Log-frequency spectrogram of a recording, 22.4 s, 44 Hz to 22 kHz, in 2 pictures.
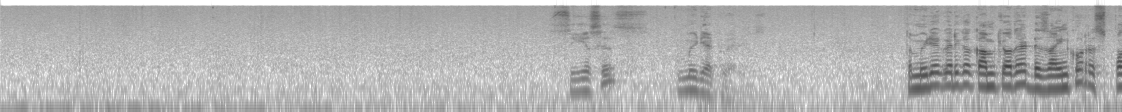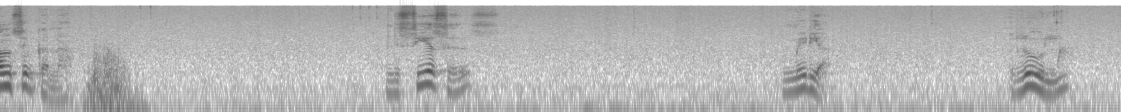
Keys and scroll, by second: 2.6 ctrl+d, 4.1 ctrl+v, 16.1 shift+Right.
